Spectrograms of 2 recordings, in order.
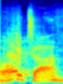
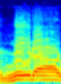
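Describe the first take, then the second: First: The name is pronounced the German way. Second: The name is pronounced the American way.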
